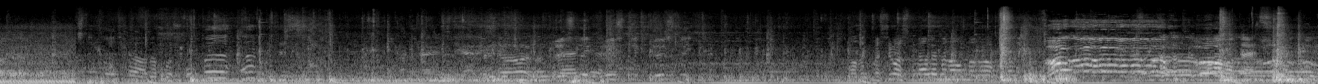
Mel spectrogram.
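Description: Several men talk calmly nearby, outdoors.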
